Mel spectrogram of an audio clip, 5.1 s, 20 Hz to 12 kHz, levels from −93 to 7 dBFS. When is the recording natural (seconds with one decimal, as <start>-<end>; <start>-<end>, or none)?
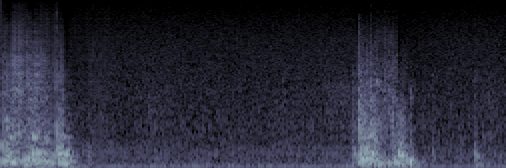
1.1-5.1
